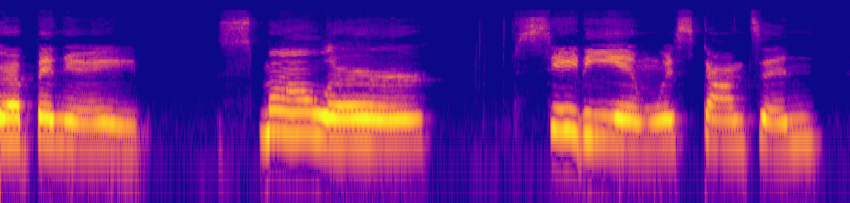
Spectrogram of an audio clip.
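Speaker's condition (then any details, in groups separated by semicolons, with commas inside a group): Friedreich's ataxia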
